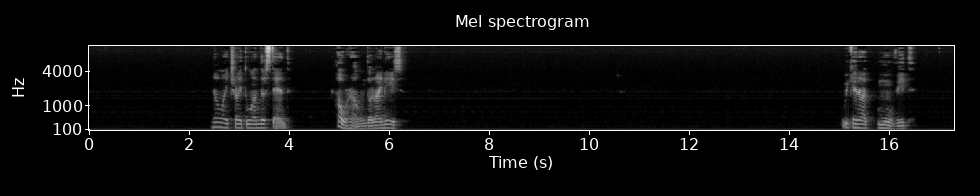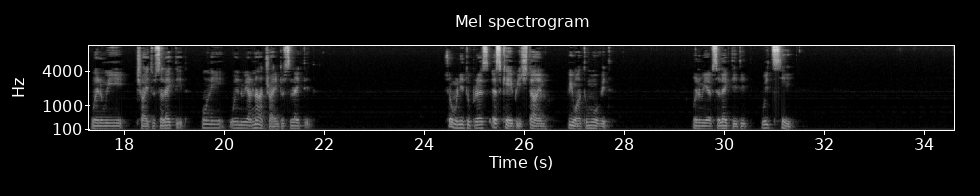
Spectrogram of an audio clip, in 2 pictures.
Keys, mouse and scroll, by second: 4.0 c, 5.7-7.5 drag, 8.5 Escape, 8.9 a, 10.1 c, 17.6-19.2 drag, 19.1 a, 23.5 c, 26.9-29.9 drag, 30.6 a, 31.3 c, 33.4-34.6 drag.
